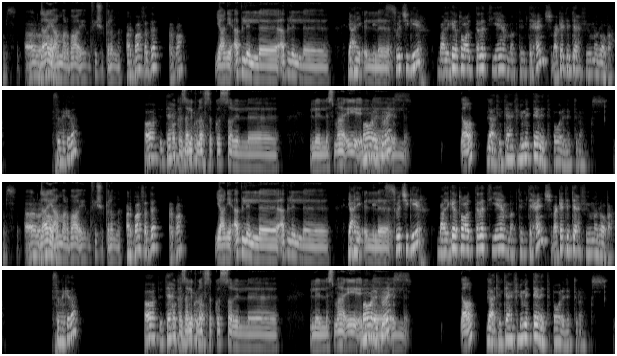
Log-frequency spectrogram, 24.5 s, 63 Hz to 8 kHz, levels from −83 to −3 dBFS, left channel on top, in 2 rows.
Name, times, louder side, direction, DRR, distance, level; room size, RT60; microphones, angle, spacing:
voice 1, 0.0-1.2 2.5-3.1 3.3-3.6 6.9-12.2 13.3-13.8 15.1-16.3 19.4-20.2 21.9-24.3, right 3 dB, 60° right, 0.7 m, -32 dB
voice 2, 0.7-2.4 4.3-6.5 7.2-7.8 15.6-17.8 18.4-20.3 21.4-21.7, right 1 dB, 10° right, 0.4 m, -31 dB
3.8 x 2.0 x 3.2 m
head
